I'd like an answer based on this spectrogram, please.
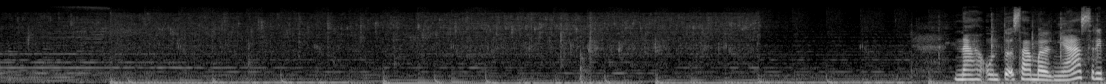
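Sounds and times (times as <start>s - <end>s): shrimp sizzling in hot oil: 0.0s - 8.0s
background music with bass: 0.0s - 11.0s.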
